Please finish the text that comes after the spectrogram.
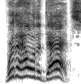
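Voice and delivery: loud, high demand; angry outburst. Real, not acted. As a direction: demand an answer, fired up. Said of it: "now it's my turn to scream at you".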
